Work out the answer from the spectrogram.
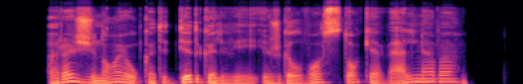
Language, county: Lithuanian, Šiauliai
